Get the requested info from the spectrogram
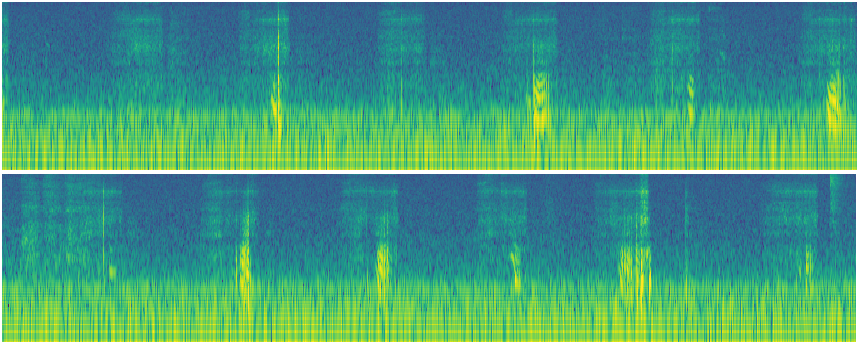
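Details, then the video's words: Munchkin kitten with a bad nose, possibly a slight cold, snoring; soft breathy snorts recur every one to three seconds over a steady low hum. "いびきをかくマンチカン子猫 snoring munchkin kitty"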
